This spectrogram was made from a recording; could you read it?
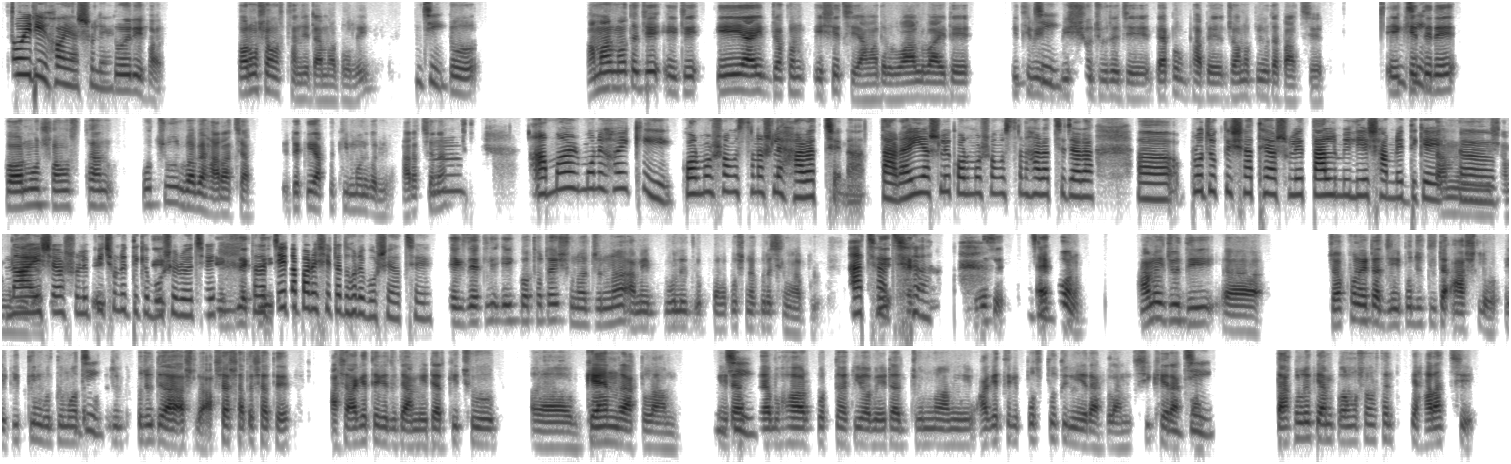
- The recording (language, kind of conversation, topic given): Bengali, unstructured, আপনি কীভাবে নিজের কাজের দক্ষতা বাড়াতে পারেন?
- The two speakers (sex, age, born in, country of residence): female, 25-29, Bangladesh, Bangladesh; male, 20-24, Bangladesh, Bangladesh
- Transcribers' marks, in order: tapping; in English: "ওয়ার্ল্ড ওয়াইড"; lip smack; "মূলত" said as "বলিত"; laughing while speaking: "আচ্ছা"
